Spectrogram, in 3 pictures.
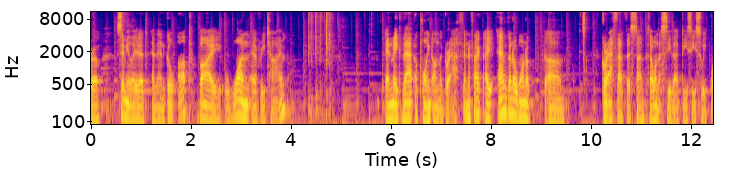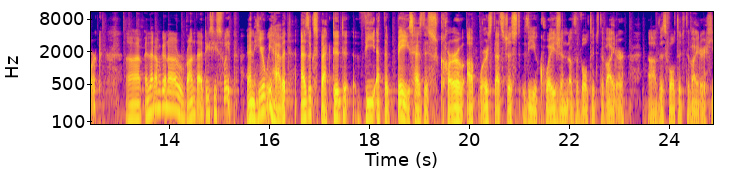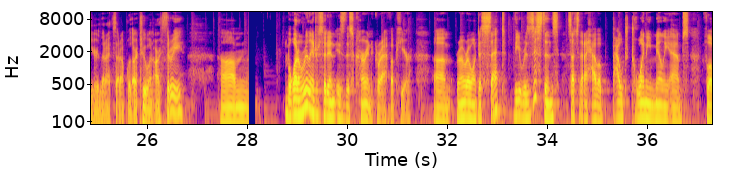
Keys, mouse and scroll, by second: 4.3 BackSpace, 4.4 BackSpace, 4.7 1, 8.2 click, 25.0-27.8 ctrl+d, 28.0 ctrl+d.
